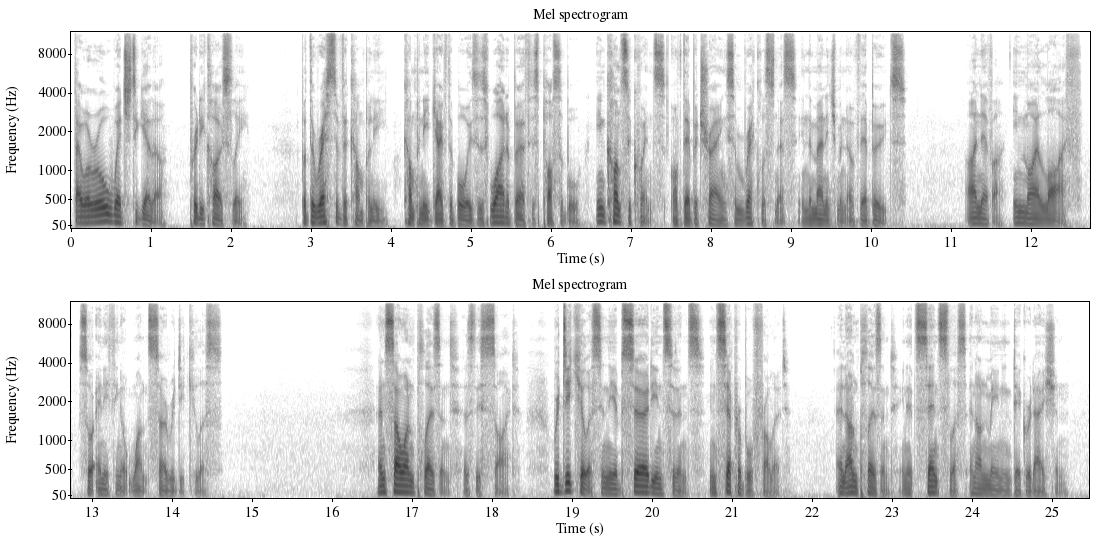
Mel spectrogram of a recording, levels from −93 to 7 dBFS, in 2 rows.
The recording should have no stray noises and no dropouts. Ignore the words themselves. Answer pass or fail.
pass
